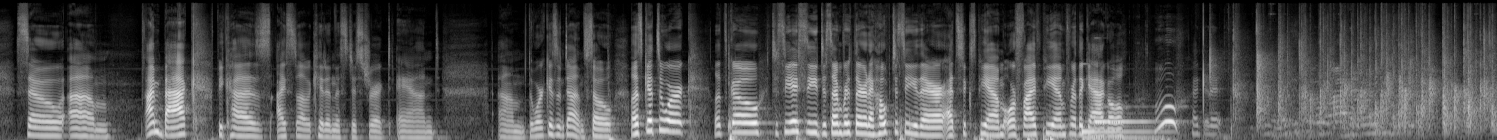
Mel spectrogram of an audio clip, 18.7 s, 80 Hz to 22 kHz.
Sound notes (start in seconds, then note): 13.5 bell dinging; 15.4 audience applauding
